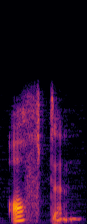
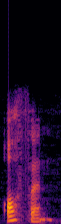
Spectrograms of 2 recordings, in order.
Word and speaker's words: often: jadi tidak perlu diterjemahkan oven atau kalian juga bisa bilangnya often tapi oleh nitip speaker biasanya sering disebut dibacanya oven oke artinya sering bingung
